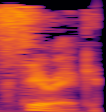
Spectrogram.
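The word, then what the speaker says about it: Cirroc: I believe his name is pronounced Cyric. It's C-I-R-R-O-C.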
